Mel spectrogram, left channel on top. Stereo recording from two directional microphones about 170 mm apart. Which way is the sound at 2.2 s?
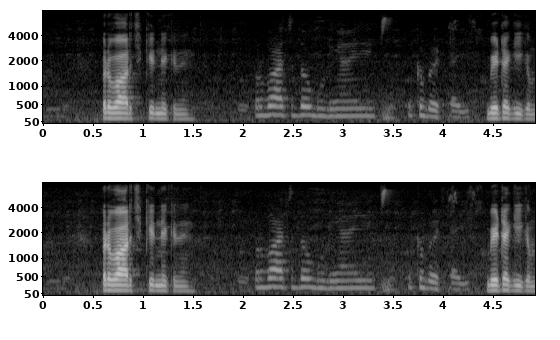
15° left (ahead or behind).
